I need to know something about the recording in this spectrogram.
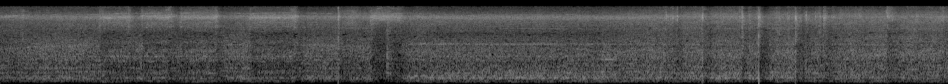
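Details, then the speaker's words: Dyson DC41 upright vacuum, first power-on test before servicing: steady high airy rush with an even motor note, no rattles, ticks or scraping; motor runs fine and brush roll spins with no strange noises. "The major things are that the motor runs absolutely fine and the brush roll spins with no strange noises at all."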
